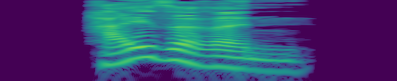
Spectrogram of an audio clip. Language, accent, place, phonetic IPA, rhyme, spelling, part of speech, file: German, Germany, Berlin, [ˈhaɪ̯zəʁən], -aɪ̯zəʁən, heiseren, adjective, De-heiseren.ogg
- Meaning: inflection of heiser: 1. strong genitive masculine/neuter singular 2. weak/mixed genitive/dative all-gender singular 3. strong/weak/mixed accusative masculine singular 4. strong dative plural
